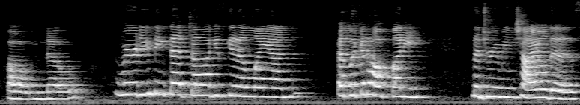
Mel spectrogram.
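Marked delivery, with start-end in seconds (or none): none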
